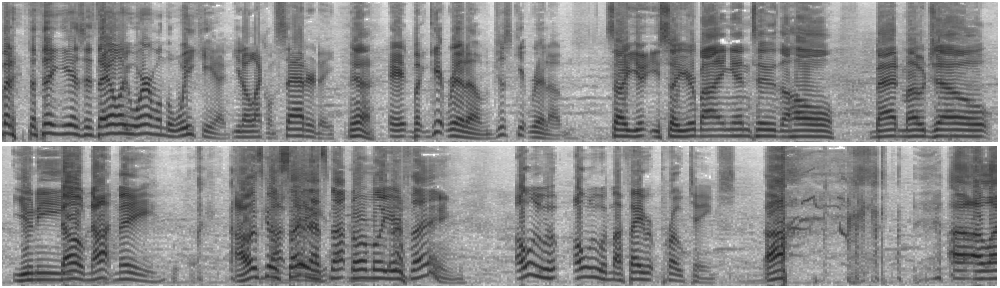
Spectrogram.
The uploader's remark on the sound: LIVE from J’Town’s Grill! On 95.3 The Ticket/AM-970, Ritter Communications Tubetown 21!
